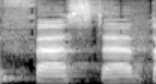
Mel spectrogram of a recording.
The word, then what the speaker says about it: Förster: I would say Marie Förster, but I get that that is really hard to say if you're not a German.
